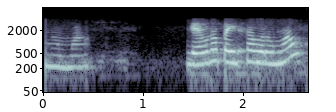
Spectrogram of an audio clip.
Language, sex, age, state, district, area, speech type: Tamil, female, 18-30, Tamil Nadu, Namakkal, urban, conversation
